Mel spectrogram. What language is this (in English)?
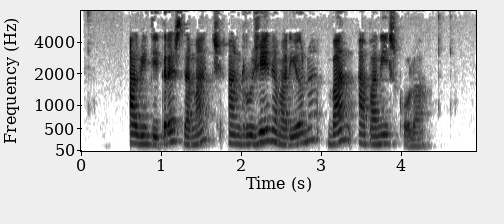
Catalan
